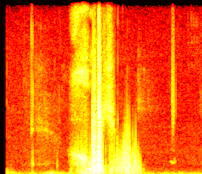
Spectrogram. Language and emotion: Russian, angry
